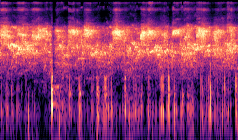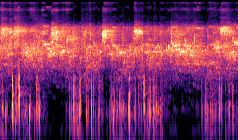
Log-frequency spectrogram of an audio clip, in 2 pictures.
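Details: Lively budgerigar chatter full of rapid chirps and squeaky warbling, over dense tapping and fluttering, with a sharp click early on.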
